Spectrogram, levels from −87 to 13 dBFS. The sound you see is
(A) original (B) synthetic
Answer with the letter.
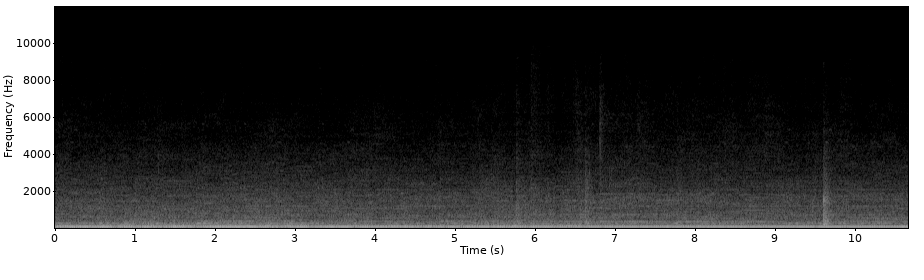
B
